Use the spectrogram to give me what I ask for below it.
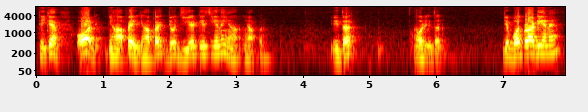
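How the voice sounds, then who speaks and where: Man, higher-pitched voice, whiteboard lecture, repeats terms, checks in with students. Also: unhurried, pauses often. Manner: repeats key terms, asks the class rhetorical checks. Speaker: teacher.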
